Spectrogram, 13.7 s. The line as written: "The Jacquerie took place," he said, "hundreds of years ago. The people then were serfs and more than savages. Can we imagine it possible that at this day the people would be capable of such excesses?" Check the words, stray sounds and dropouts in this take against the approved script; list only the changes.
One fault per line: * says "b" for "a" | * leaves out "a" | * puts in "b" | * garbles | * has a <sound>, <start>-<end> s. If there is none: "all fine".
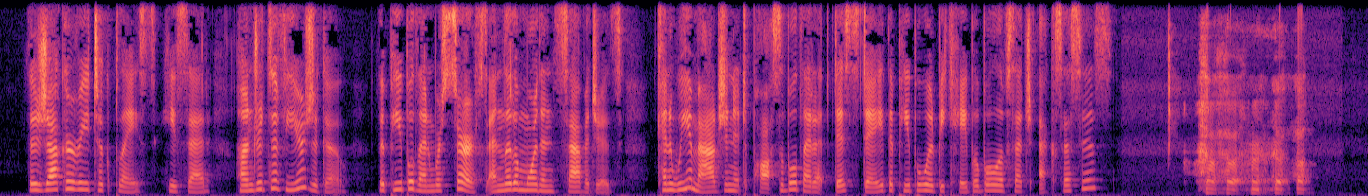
* puts in "little"
* has a laugh, 11.7-13.2 s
